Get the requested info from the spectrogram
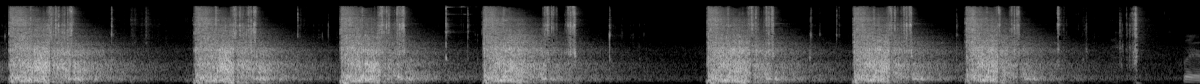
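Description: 12-gauge pump-action shotgun firing slugs: seven shots in quick succession, about one and a half to two seconds apart, each with a long fading tail. Short clicks of the action being worked fall between some of the shots.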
